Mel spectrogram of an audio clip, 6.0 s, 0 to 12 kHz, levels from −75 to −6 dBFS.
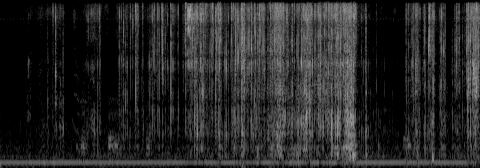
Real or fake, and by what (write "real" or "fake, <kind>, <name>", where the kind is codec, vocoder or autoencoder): real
